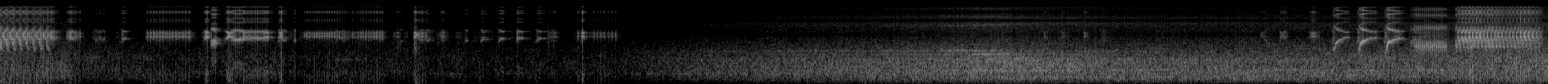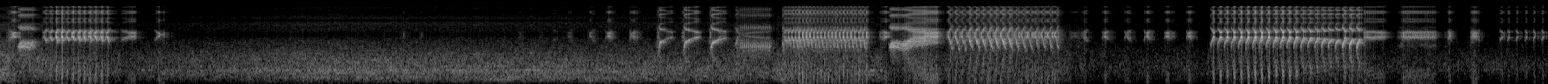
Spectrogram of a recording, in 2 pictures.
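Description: A caged serin × canary hybrid singing: about four bursts of fast, high, jingling trills, the longest in the first few seconds, with pauses of several seconds between them.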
